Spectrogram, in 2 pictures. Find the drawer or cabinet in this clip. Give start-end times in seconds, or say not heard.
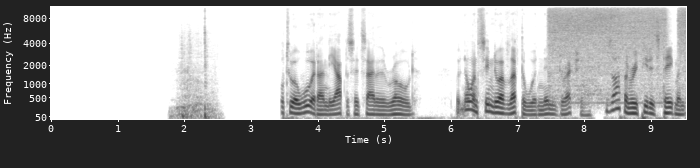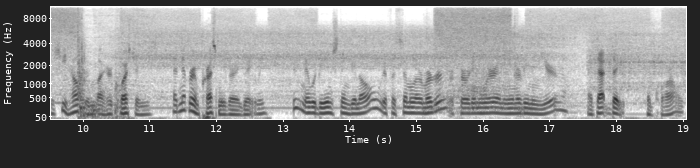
1.8-2.5, 9.9-10.7, 15.1-16.7.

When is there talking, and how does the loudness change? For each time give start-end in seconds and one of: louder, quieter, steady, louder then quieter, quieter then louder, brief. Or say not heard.
3.5-19.0 steady.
